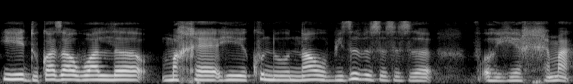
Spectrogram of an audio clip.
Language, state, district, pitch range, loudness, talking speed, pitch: Chakhesang, Nagaland, Dimapur, 185-215 Hz, -15 LUFS, 155 wpm, 205 Hz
